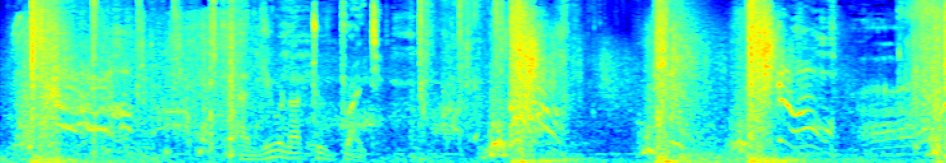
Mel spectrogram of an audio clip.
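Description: A monstrous man snarls and roars.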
